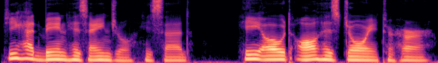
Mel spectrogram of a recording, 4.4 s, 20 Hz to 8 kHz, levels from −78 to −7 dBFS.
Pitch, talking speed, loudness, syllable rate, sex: 125 Hz, 190 wpm, -17 LUFS, 4.0 syllables/s, male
